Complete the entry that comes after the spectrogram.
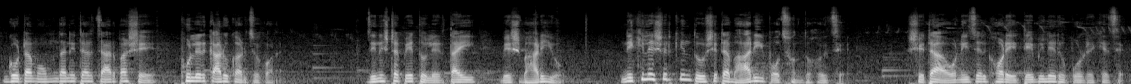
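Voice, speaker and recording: A man's voice: medium pitch, darkish tone. A man giving a scripted first-person narration of a story.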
